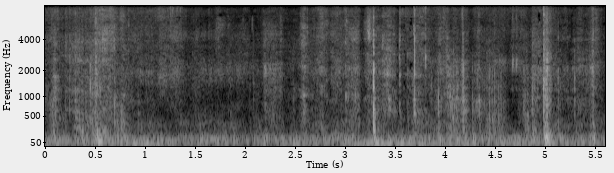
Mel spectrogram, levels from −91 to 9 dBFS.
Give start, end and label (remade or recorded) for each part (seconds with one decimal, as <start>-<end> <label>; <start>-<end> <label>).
0.0-0.6 recorded; 0.6-4.0 remade; 4.0-5.6 recorded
